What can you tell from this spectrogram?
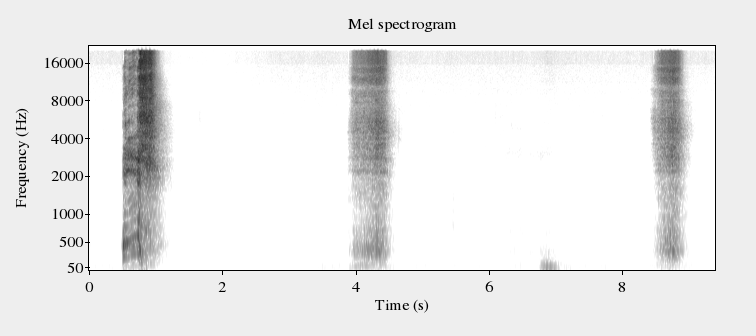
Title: sexy shirtless sneeze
